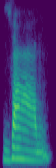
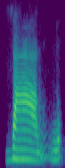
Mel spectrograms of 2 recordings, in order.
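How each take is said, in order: Both takes have the same delivery.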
